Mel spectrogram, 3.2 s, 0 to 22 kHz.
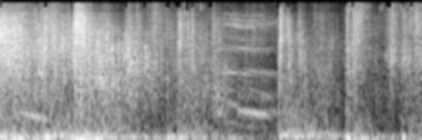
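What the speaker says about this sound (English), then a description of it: "huge cannonball killing 3 infantry units there" Cannon fire and musket volleys boom through a real-time strategy battle, several heavy thuds and cracks spread across a dense, noisy mix of battlefield din.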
